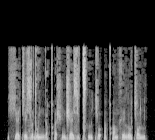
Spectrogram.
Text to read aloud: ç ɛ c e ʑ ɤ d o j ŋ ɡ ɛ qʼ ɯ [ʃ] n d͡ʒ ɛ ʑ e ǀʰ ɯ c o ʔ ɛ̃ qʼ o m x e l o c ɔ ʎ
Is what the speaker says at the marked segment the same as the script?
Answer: yes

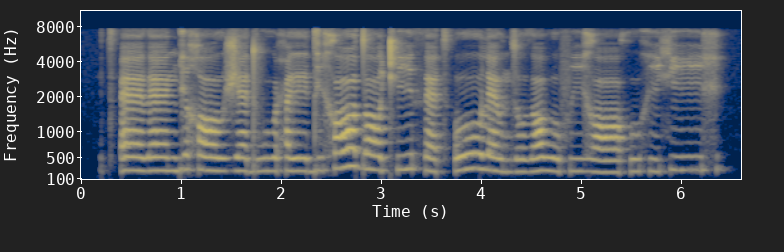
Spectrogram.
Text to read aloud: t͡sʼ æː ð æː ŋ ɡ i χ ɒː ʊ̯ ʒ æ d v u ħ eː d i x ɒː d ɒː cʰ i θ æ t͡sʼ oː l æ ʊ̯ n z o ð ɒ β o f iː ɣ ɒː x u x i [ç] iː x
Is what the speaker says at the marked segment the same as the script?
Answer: yes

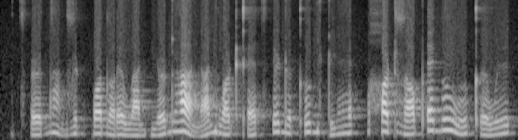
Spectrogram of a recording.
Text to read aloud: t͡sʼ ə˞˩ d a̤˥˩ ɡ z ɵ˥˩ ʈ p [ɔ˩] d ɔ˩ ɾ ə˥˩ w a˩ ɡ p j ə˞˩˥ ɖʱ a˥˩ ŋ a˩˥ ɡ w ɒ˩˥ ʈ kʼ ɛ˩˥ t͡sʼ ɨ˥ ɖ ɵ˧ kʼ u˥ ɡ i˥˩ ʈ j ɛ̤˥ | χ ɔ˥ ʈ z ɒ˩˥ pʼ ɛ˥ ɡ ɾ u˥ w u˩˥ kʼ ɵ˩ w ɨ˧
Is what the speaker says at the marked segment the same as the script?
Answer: no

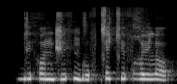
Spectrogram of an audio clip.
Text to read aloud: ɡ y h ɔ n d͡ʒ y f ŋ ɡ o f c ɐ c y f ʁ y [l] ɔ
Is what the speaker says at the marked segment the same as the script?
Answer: yes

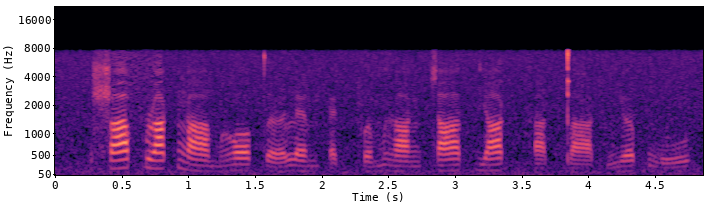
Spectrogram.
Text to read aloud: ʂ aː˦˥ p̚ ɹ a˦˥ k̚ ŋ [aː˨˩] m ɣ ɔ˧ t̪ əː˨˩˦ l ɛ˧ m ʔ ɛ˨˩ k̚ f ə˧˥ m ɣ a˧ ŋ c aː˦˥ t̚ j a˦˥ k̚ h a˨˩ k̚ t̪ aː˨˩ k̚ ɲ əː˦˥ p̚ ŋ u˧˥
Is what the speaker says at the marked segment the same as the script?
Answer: yes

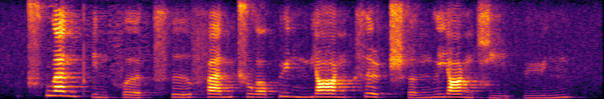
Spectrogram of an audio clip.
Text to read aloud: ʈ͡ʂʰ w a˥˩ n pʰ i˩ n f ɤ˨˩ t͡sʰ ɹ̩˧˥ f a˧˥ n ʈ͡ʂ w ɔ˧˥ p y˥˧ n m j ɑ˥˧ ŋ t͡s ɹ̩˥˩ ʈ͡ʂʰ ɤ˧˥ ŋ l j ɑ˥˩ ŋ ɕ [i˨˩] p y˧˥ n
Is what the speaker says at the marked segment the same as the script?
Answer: yes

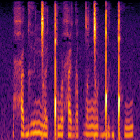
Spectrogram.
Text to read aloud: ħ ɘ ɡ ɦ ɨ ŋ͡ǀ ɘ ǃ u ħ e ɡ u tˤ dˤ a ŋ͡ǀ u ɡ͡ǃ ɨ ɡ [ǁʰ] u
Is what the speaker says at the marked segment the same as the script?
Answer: no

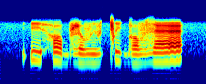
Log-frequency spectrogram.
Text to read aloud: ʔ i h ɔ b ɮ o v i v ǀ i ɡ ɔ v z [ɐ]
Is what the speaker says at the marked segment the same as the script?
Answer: no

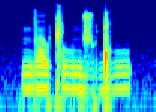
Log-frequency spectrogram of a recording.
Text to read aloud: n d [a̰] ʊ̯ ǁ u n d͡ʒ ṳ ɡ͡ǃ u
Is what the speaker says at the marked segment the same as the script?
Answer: no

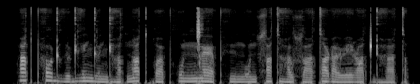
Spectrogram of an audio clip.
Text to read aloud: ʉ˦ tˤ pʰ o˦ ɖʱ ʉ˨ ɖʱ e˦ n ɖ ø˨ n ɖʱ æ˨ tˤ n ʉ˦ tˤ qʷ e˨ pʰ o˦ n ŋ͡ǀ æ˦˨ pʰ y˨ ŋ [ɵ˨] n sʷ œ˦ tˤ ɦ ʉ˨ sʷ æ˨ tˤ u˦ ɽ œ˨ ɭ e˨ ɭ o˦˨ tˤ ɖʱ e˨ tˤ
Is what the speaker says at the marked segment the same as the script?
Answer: no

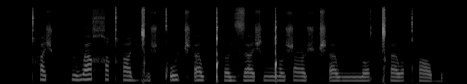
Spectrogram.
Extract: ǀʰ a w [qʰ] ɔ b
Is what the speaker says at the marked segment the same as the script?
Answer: yes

